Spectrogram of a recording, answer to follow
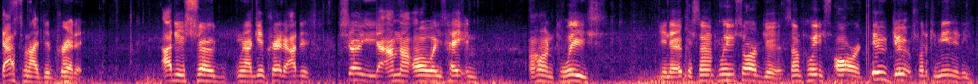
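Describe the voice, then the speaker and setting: A man's voice: on the high side, fairly even intonation, normal speed, bright, forceful tone, slight background noise, poor audio. A man vlogging outdoors on a hot day, sweating and talking in a casual, repetitive ramble full of restarts. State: sweating in the heat. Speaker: vlogger filming police in his town.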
